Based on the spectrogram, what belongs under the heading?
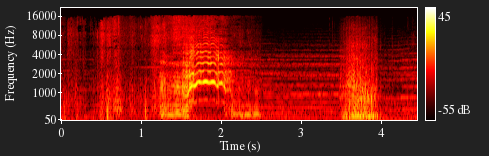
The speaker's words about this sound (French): elle vit arriver du côté de Batna un cavalier sur un fougueux cheval gris. Le cavalier, qui portait la tenue des officiers indigènes de Spai, poussa son cheval dans le lit de l'oued.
